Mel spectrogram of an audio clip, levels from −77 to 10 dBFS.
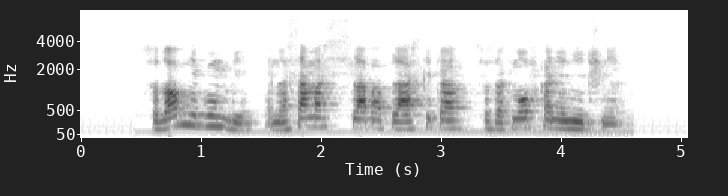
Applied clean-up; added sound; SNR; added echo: none; none; none; none.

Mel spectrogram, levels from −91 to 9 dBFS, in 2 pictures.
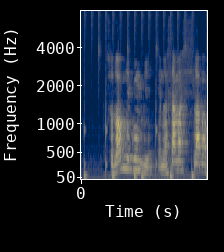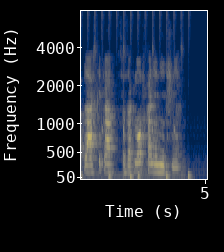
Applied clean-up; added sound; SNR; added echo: none; Drum kit; 14 dB; none.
